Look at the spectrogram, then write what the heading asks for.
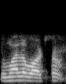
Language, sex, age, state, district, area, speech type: Marathi, male, 45-60, Maharashtra, Amravati, urban, conversation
